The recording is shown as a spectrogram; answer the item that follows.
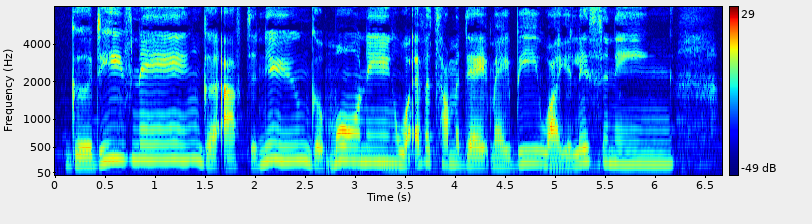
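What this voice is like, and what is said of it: Put-on British accent. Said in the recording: “my most authentic British accent ... I'll try my best not to break character”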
